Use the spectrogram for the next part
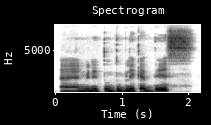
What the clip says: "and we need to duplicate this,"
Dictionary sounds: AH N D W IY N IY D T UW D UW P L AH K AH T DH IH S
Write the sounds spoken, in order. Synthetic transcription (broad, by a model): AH N D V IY N IY D T UW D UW B L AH K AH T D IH S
